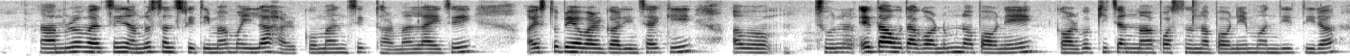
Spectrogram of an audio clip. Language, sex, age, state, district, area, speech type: Nepali, female, 18-30, West Bengal, Kalimpong, rural, spontaneous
